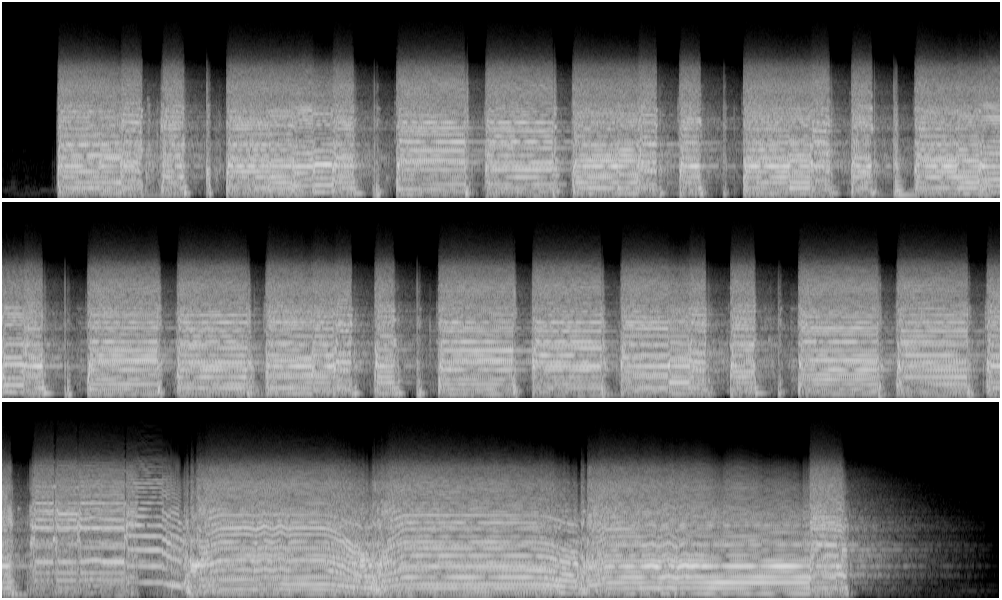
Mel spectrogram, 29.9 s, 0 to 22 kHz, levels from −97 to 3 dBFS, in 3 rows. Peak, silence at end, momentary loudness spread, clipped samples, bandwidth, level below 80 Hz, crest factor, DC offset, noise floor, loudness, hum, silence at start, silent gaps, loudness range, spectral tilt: -6 dBFS; 1.2 s; 4 LU; under 0.1%; 8 kHz; -46 dBFS; 10 dB; under 0.1%; -79 dBFS; -17 LUFS; none; 0.55 s; none; 2 LU; -5.5 dB/octave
